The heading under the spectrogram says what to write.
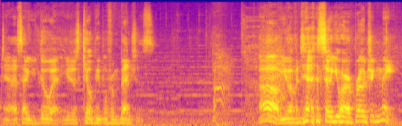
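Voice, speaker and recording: With faint game music in the background, a man gives casual live gameplay commentary while streaming. His mid-range voice has a sharp tone and moves at normal speed. He is playful, swears, and keeps making jokey asides.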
